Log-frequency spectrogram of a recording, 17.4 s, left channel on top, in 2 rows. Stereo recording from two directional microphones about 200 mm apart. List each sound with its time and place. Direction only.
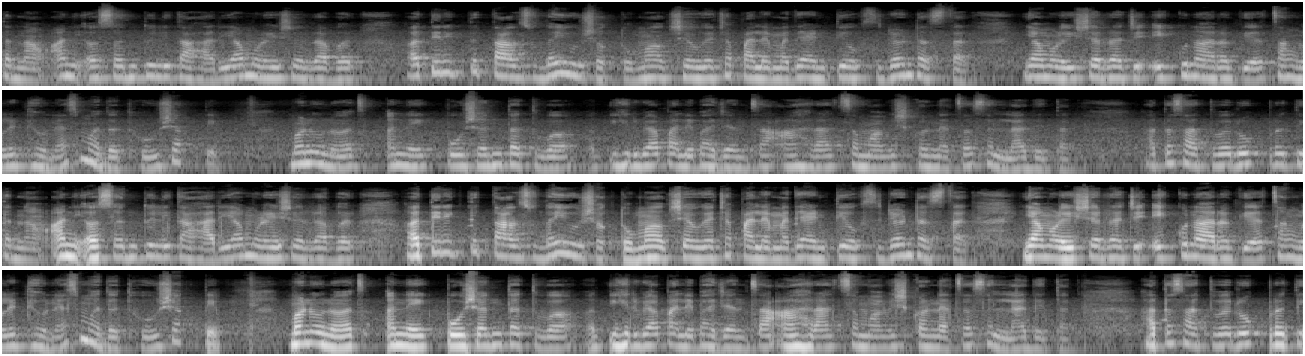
0.3 s a woman's voice: 45° right (ahead or behind)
